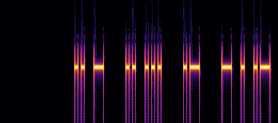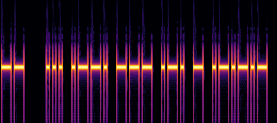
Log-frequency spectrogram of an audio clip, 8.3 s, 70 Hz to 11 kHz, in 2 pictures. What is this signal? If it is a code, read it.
Morse code, heard as a keyed tone, about 25 wpm, 700 Hz. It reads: IT IS A TEAM SPORT.
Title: Sentences from Top 1500 Words 25wpm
